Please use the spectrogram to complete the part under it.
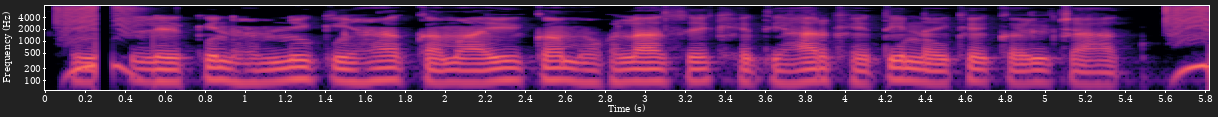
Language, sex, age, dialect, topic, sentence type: Bhojpuri, male, 18-24, Southern / Standard, agriculture, statement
